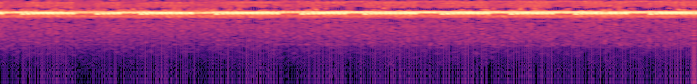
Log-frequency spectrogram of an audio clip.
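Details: Insect calling in a relaxation nature recording, an unbroken shrill trill at one high pitch with slight regular pulsing, steady loudness, nothing else audible.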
